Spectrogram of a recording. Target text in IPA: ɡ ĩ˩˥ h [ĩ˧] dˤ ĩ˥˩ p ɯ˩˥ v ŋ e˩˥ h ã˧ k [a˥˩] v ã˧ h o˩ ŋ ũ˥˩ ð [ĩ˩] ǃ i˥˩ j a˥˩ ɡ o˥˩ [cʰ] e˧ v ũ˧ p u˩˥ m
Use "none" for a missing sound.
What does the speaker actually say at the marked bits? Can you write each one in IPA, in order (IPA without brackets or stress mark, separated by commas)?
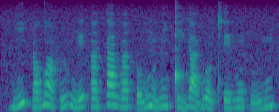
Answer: ĩ˩, a˥, ĩ˥, cʰ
